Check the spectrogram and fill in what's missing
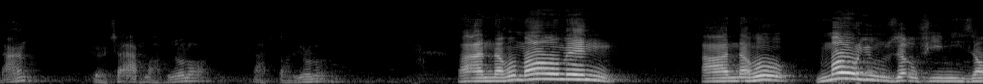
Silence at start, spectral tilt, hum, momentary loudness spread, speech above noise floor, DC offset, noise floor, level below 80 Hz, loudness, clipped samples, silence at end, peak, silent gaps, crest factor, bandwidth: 0 s; -7 dB/octave; none; 22 LU; 40 dB; under 0.1%; -63 dBFS; -60 dBFS; -22 LUFS; under 0.1%; 0 s; -6 dBFS; none; 20 dB; 14 kHz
